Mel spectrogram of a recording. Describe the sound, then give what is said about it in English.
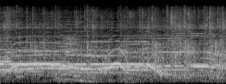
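Applause and cheering from an audience welcoming a guest, a dense, steady roar of clapping and raised voices that stays loud for the whole stretch, with a few whooping tones riding on top. “Ladies and gentlemen, how about a big round of applause for our wonderful guest, Mr. Andre the Giant.”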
